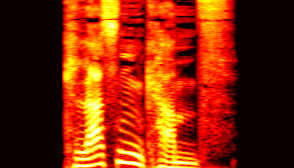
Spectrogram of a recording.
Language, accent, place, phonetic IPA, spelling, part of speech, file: German, Germany, Berlin, [ˈklasn̩ˌkamp͡f], Klassenkampf, noun, De-Klassenkampf.ogg
- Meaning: class struggle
